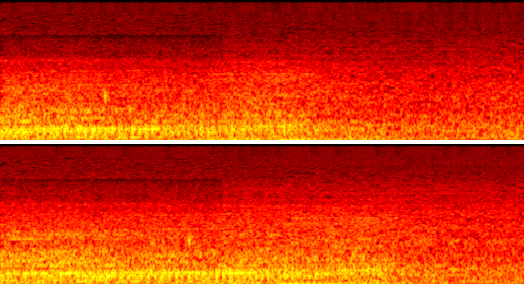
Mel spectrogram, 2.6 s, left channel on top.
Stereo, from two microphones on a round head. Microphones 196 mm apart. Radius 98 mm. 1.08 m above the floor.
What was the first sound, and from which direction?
Only background noise.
